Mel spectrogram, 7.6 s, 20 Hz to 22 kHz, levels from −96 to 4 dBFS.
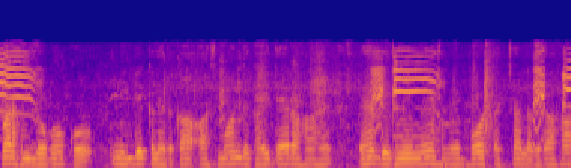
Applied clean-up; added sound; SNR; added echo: none; Meow; 2 dB; none.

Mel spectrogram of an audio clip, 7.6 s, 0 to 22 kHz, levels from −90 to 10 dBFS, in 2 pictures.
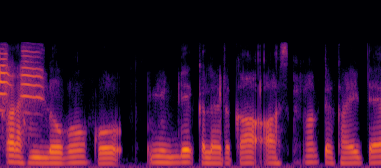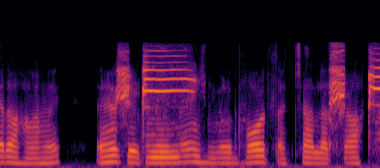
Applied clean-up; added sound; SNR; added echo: neural diffusion model UNIVERSE++.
